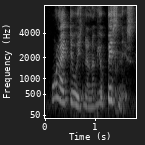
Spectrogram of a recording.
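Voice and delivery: put-on high old hag voice; snappy Grandma. A narrator's reading. Grandma tells George to mind his business. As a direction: tell him off like a mean grandmother. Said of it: "the old woman said".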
